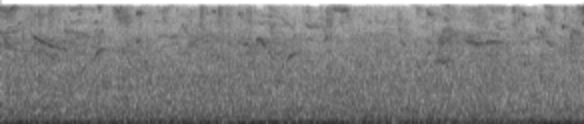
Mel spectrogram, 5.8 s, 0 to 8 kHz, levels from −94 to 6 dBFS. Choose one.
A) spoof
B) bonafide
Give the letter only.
B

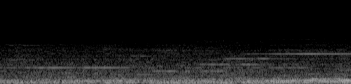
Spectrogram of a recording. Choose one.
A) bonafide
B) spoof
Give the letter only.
B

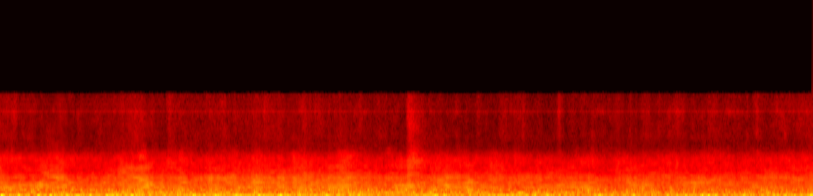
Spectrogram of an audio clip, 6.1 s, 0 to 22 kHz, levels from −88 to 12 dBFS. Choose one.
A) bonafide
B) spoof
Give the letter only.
B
